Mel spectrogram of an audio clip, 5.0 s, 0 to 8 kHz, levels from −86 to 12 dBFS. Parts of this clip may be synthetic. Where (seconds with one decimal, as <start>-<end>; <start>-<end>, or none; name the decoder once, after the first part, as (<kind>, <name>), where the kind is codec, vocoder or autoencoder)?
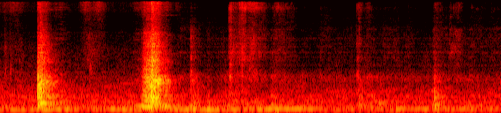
1.8-5.0 (codec, HILCodec)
